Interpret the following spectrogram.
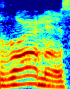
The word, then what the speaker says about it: Ramos: Humberto Ramos, and I can't roll my R's, so that's me faking it.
